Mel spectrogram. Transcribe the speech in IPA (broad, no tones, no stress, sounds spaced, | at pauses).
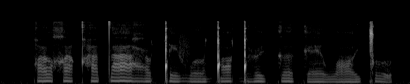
q ʊ χ ə qʰ ə t̪ a ʕ ʊ ǃ e v ɤ ŋ͡ǃ ɒ ɡ͡ǃ ə˞ y̯ k ə k ɛ w ɒ i̯ ǀ ʊ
